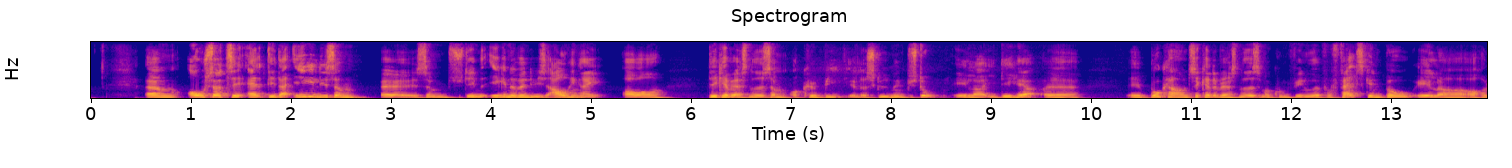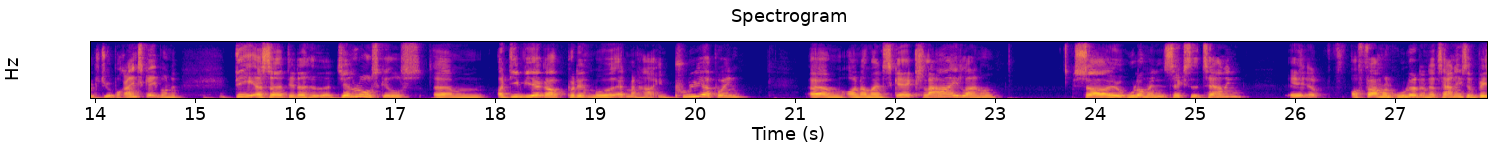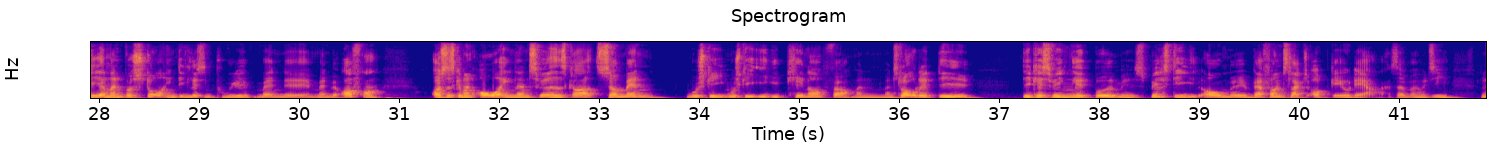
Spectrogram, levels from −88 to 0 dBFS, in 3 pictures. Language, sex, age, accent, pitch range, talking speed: Danish, male, 30-49, native, 120-175 Hz, 220 wpm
